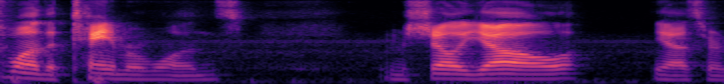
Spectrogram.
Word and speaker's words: Michelle Yeoh: Michelle Yeoh.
